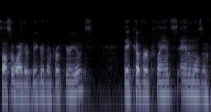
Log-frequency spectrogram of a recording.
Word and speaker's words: prokaryotes: here we're looking at prokaryotes very very more specific right prokaryotes again no nucleus pro rhymes with no right so no nucleus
